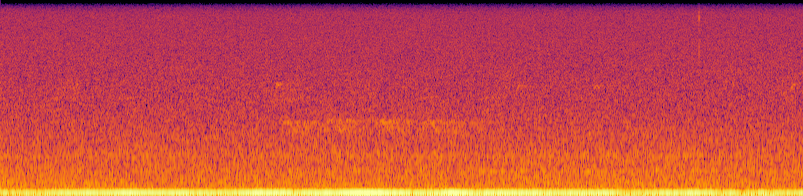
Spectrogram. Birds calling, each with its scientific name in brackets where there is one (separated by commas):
American Crow (Corvus brachyrhynchos)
